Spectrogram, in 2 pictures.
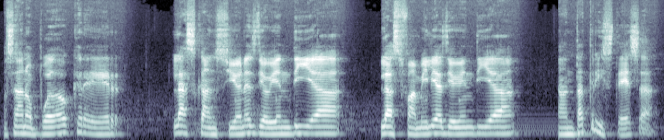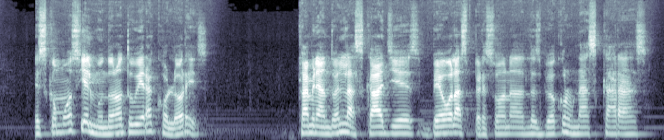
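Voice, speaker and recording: A young man streaming, talking earnestly to his chat in an animated, preachy way. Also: medium pitch. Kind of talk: casual monologue to stream chat. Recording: faint music behind.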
